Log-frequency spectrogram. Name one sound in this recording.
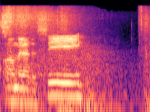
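Bright electronic chimes ring out and fade.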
